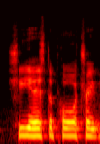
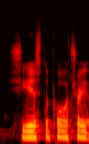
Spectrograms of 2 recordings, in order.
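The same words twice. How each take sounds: First: IS hit high and loud; stress on is. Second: Said in the usual way. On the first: Shown as a demonstration. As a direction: lean hard on the word is.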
